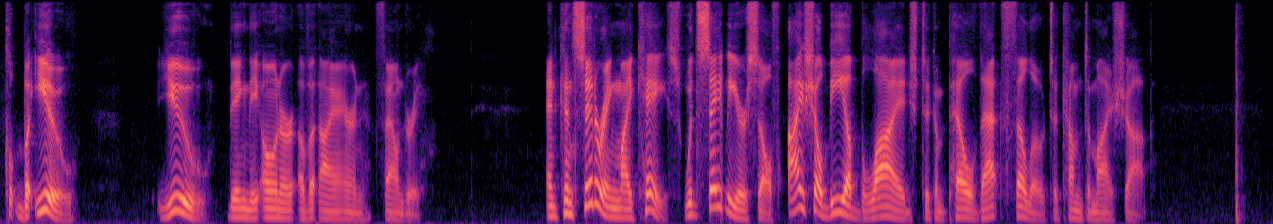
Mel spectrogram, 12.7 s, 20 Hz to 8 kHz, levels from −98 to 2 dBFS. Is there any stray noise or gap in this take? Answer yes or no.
yes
